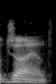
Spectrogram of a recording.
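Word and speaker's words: Giant: А второе слово «джайант» — это великан, гигант, пишется буква «G» первая, как «Джордж», потом «I-N», «I-A-N-T», да. – «Гиант», «гиант».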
